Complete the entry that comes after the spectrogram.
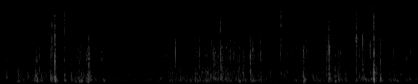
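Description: Fingers with long nails gently stroke and crinkle an empty clear plastic bag held at the side. Soft, irregular crinkles and sharp bright crackles come in bursts over a quiet hiss, each snap dying out almost at once.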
